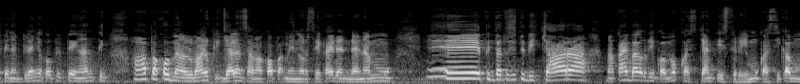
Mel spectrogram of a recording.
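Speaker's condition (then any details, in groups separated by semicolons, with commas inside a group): No condition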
